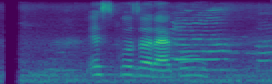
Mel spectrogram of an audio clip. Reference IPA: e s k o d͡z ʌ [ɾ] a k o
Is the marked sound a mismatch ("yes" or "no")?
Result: no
